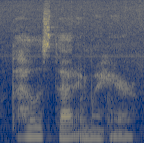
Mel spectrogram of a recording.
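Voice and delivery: whispered aside to herself; hushed surprise at something in her hair. Real, not acted. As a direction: drop into a whisper mid-thought.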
